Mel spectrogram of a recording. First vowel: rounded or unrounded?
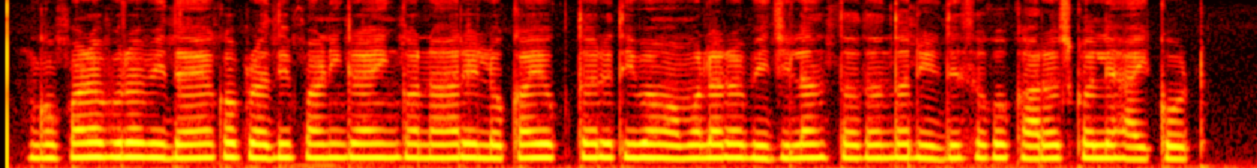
rounded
